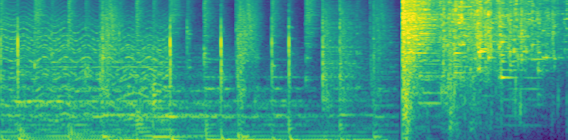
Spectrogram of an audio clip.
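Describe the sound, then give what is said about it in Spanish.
Glass shatters loudly with a cascade of breaking, clinking shards, followed by a bright, scattered tinkle of pieces settling, with no voices. “Se rompió ahora, se repara ya.”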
